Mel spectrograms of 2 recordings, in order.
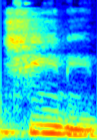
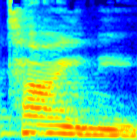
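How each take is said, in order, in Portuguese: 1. A primeira vogal soa como 'ee'. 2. A primeira vogal soa como 'eye'. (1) "não teeny" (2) "Aqui é tiny"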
